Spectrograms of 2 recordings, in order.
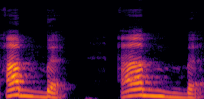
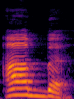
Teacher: Bi asyafatain dua bibir terkatup bi ya. Kemudian secara sifatnya ada di asyiddah tertahan ketika dia sukun suaranya.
